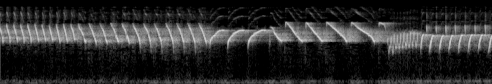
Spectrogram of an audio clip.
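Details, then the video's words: Canary singing as training material to make a pet canary sing more: rapid high rolling trills shift into looping downward-sweeping whistles, then a lower buzzy roll and a fast closing trill, nonstop and loud without background noise. "treinamento canário - seu canário cantará muito se ouvir isso"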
